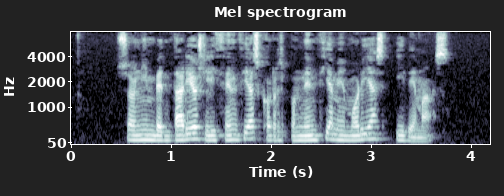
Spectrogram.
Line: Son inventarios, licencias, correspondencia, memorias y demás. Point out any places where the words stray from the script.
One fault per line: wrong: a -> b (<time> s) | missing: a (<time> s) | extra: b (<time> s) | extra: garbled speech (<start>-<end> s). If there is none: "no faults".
no faults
